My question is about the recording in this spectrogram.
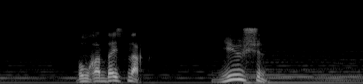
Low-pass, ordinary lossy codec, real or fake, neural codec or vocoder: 5.4 kHz; none; real; none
